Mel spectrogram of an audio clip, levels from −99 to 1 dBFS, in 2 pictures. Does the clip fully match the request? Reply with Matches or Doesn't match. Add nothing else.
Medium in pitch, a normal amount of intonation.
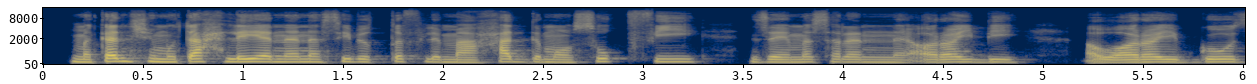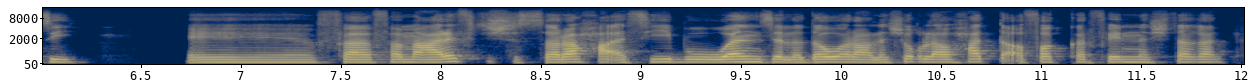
Doesn't match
